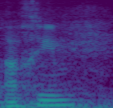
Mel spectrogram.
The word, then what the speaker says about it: Achim: It is very German, A-C-H-I-M, Achim. There's only one English word, which is ich. – Okay. – Where the Americans say ch.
